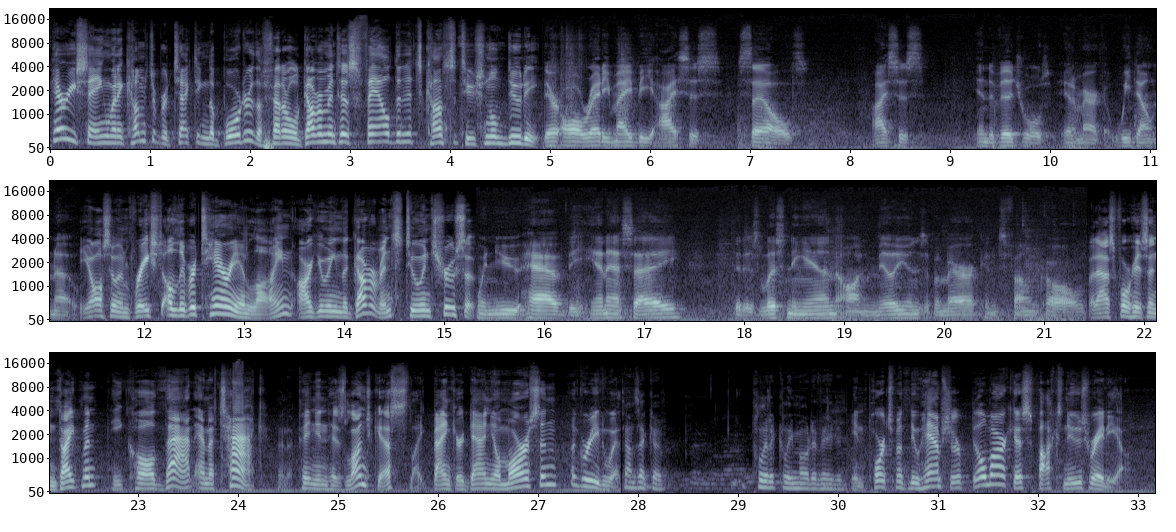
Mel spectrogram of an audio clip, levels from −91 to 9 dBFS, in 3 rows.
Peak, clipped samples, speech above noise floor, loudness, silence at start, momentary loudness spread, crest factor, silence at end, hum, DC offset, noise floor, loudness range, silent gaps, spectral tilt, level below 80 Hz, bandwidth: 0 dBFS; under 0.1%; 28 dB; -22 LUFS; 0 s; 14 LU; 22 dB; 0.1 s; none; under 0.1%; -50 dBFS; 9 LU; none; -4 dB/octave; -48 dBFS; 16.5 kHz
